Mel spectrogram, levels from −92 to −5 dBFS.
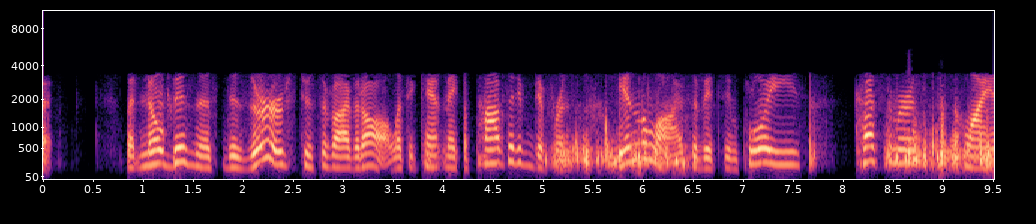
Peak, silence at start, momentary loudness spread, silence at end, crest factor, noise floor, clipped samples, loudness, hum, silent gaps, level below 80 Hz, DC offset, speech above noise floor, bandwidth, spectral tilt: -2 dBFS; 0 s; 10 LU; 0 s; 16 dB; -65 dBFS; under 0.1%; -18 LUFS; none; none; -70 dBFS; under 0.1%; 48 dB; 3.6 kHz; -11 dB/octave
